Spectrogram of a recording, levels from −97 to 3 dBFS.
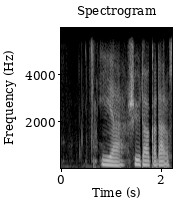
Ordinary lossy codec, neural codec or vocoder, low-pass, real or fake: none; none; 5.4 kHz; real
